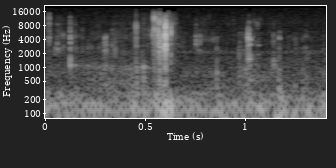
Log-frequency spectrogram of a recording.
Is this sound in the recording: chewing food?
yes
